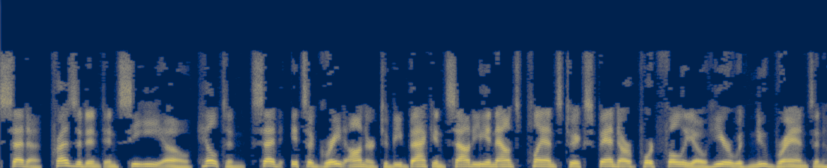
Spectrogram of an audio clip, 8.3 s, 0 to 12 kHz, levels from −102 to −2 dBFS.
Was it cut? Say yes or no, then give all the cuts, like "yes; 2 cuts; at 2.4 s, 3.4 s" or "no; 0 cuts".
yes; 1 cut; at 4.8 s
